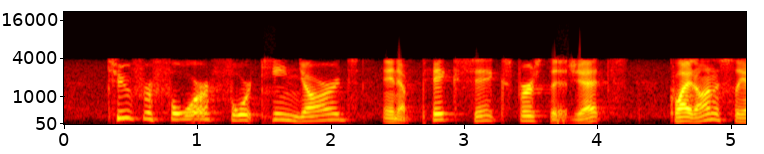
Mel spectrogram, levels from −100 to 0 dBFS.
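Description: At 1.50 s and again at 3.70 s, AAC frame loss with concealment occurs: about 64 ms of encoded audio goes missing each time, which fits three lost frames. The decoder rebuilds each gap from the previous spectrum, leaving a smeared, noisy, phasey patch in the speech.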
